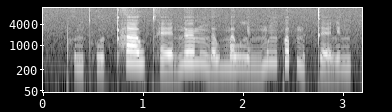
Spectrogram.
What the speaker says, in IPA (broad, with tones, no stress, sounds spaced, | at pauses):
pʰ ʊ˨ ŋ kʷʰ œː˨ k̚ pʰ aː˥ w t̪ʰ ɛː˨˩ n̪ œː˥ m ŋ ɐ˨˧ w m ɐ˧ w l ɪ˨ ŋ m ʊ˥ ŋ p ɐ˥ p̚ m ɪ˨˥ k̚ t̪ ɛː˨˩ l ɪ˧ ŋ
